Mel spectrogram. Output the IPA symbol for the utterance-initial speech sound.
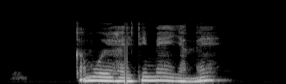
k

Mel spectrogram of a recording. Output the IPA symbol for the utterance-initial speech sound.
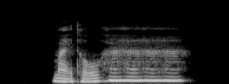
m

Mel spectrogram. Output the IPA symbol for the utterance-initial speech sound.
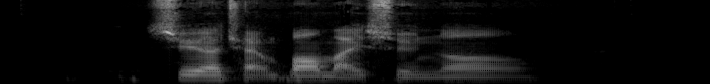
s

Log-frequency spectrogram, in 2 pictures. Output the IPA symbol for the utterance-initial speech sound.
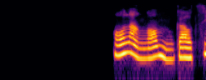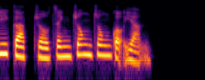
h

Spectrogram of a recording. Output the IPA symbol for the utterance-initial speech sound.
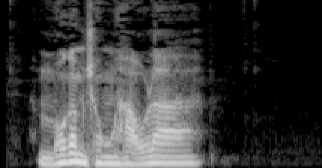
m̩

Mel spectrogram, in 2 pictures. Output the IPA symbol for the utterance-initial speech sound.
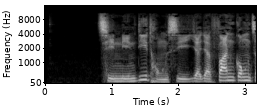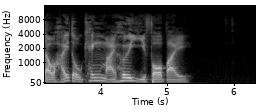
t͡sʰ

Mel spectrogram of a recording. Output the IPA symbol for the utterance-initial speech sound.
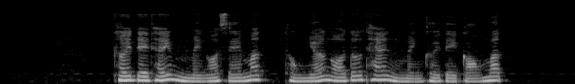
kʰ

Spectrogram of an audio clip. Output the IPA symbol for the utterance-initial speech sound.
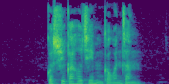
k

